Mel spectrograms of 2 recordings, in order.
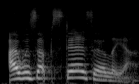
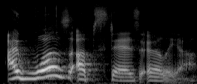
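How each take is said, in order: First: The word 'was' is quick and reduced. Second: The word 'was' is full and emphasized. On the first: "when spoken quickly, those vowel sounds reduce right down" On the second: "where we're really trying to emphasize that that's the truth"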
